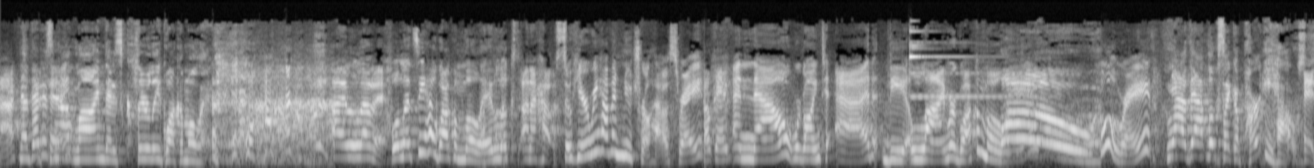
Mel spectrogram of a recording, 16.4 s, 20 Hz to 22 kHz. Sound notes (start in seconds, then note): 2.7 audience laughs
